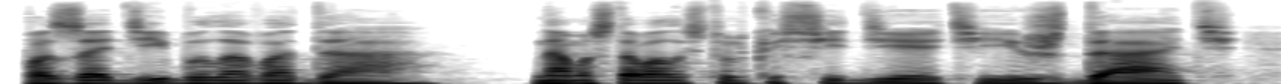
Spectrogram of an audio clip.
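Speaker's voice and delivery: ordinary delivery, nothing marked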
